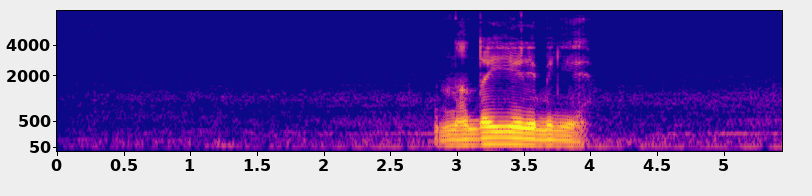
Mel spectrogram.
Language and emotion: Russian, neutral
